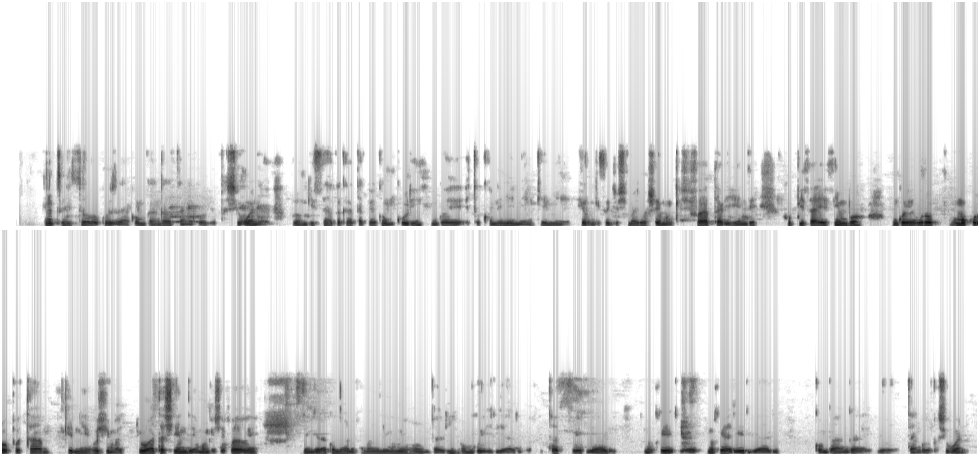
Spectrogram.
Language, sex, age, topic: Oshiwambo, male, 18-24, finance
